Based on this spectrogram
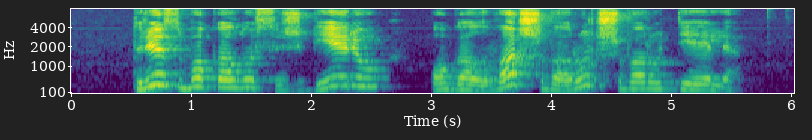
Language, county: Lithuanian, Vilnius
